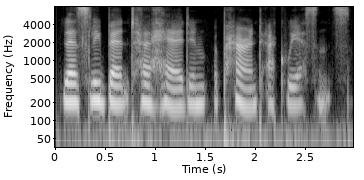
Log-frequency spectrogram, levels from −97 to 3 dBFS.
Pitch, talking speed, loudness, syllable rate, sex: 190 Hz, 140 wpm, -19 LUFS, 4.7 syllables/s, female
